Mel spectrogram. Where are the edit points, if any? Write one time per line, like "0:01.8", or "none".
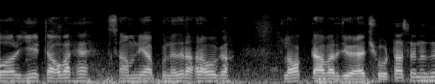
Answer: none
